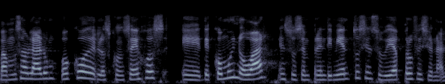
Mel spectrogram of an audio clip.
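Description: A woman with a fairly high pitch and a bright, sharp tone speaks at a moderate pace with ordinary pitch variation. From Costa Rica, San Carlos (northern zone); Costa Rica. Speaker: marketing executive and speaker; webinar presenter. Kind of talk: virtual talk / presentation. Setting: online video event. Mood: warm, friendly. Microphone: video call.

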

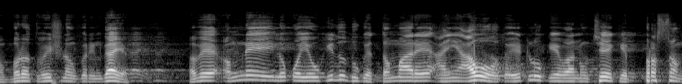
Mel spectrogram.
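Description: Amid noticeable background noise, a man speaks at a fairly high pitch with ordinary pitch variation. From Gujarat, India. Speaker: comedian. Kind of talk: stand-up. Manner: animated.

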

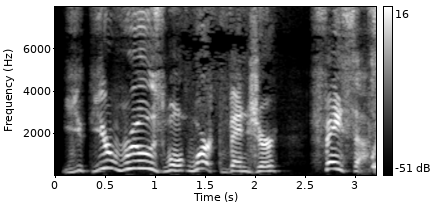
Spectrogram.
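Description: A fairly high-pitched voice moves at a very slow pace in a very clean recording with a silent background. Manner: earnest, heroic.

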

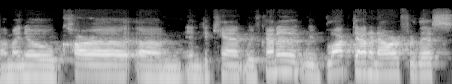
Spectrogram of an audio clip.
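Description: Over a quiet background, the speech moves at a moderate pace with fairly even intonation. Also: man. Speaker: wine tasting instructor. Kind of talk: online class introduction. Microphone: video call.

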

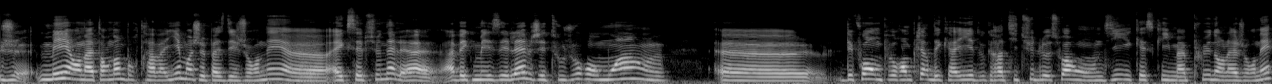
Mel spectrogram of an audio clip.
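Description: A woman at a fairly slow pace, medium pitch and fairly even intonation, in a normal speaking voice. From France, Bordeaux; France. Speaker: teacher of deaf pupils. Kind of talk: interview. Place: home room. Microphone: lapel.

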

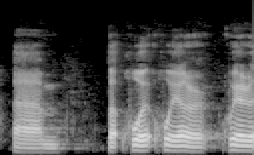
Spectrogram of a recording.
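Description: The pace is moderate as a man talks. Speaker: audience member. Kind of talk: audience question. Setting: stage with audience. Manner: halting. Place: hall.

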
